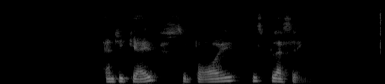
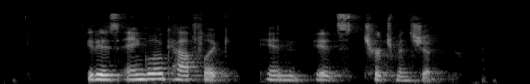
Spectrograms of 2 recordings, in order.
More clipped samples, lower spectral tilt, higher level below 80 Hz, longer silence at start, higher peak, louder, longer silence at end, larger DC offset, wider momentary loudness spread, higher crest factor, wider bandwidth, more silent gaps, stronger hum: neither; about the same, -5 dB/octave vs -4 dB/octave; second, -82 dBFS vs -68 dBFS; first, 1.05 s vs 0.9 s; second, -26 dBFS vs -6 dBFS; second, -44 LUFS vs -25 LUFS; about the same, 0.8 s vs 0.9 s; neither; second, 8 LU vs 12 LU; about the same, 20 dB vs 20 dB; first, 13.5 kHz vs 11.5 kHz; neither; neither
